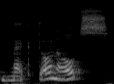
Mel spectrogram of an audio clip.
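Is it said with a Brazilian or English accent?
English. It is said the plain English way.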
